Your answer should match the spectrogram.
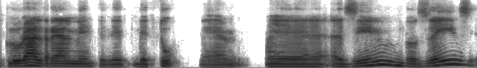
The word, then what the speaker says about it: vocês: Podemos usar la pronunciación con la J o con la I en este caso. Entonces, para esa E con el diacrítico, con el circunflejo. Esta sería la pronunciación con la I, vea que se nos hace más sencillo a nosotros. Recordemos que puede ser vocear con esa J o bien vocês, que es más común en Brasil.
